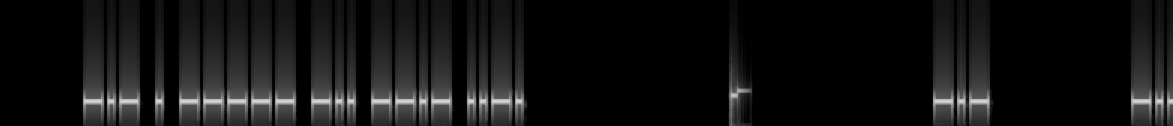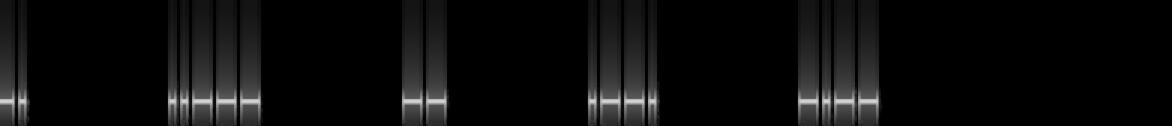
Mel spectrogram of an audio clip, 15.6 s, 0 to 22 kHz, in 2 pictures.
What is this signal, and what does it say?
Morse code, heard as a keyed tone, about 30 wpm, spaced as for 13 wpm, 700 Hz. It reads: KE0DQF KC2MPY
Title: USA Call Signs - 6 Characters - 8x Character Spacing - 30wpm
